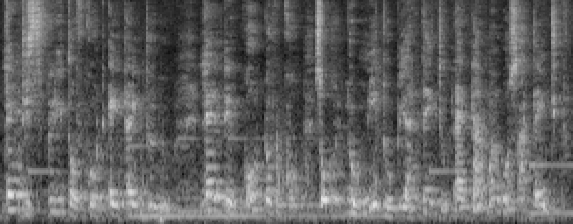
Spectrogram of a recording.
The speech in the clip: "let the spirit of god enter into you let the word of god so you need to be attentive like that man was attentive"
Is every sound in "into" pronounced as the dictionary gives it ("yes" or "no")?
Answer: yes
